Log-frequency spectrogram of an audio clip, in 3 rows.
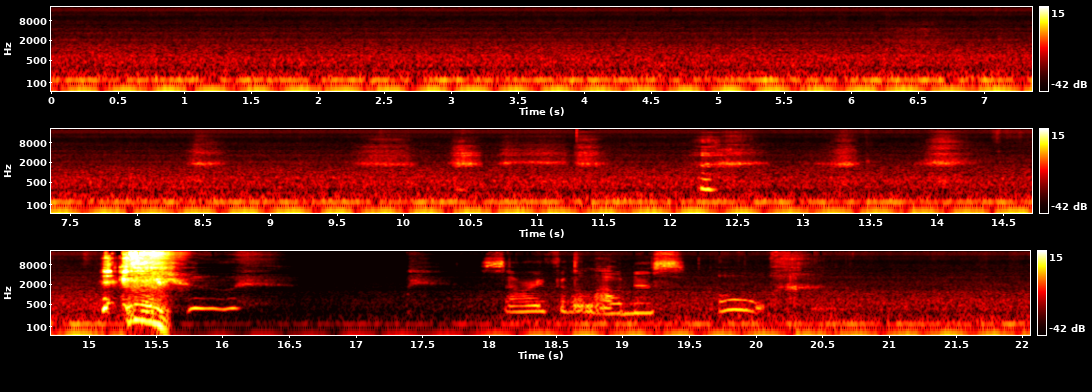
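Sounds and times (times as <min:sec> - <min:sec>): short breathy in-breaths: 0:09.6 - 0:11.6, 0:12.2 - 0:14.4
person sneezing: 0:15.1 - 0:16.3.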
